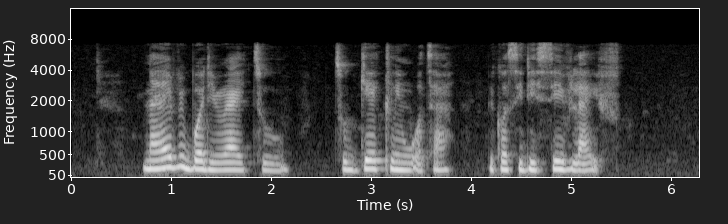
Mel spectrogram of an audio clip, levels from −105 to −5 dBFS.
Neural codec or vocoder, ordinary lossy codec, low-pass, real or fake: none; none; 7.2 kHz; real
